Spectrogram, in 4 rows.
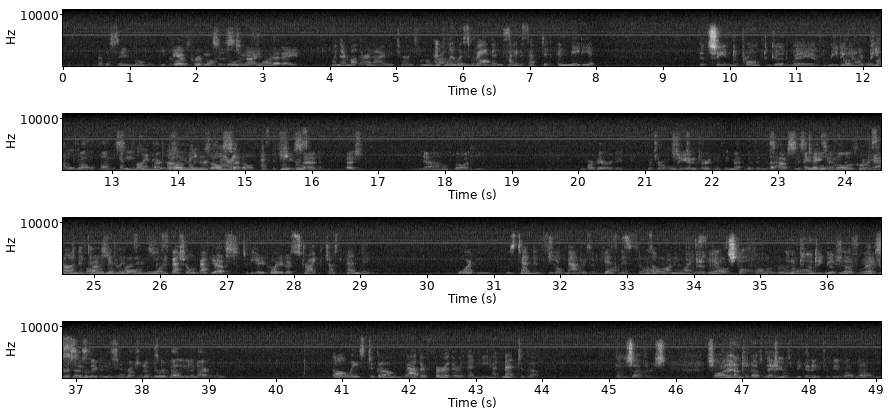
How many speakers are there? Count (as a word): six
